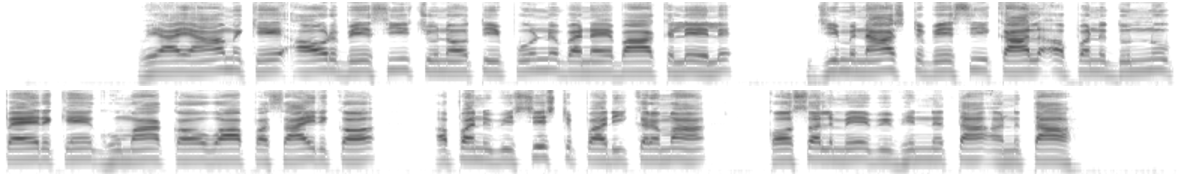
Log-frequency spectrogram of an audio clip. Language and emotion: Maithili, neutral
